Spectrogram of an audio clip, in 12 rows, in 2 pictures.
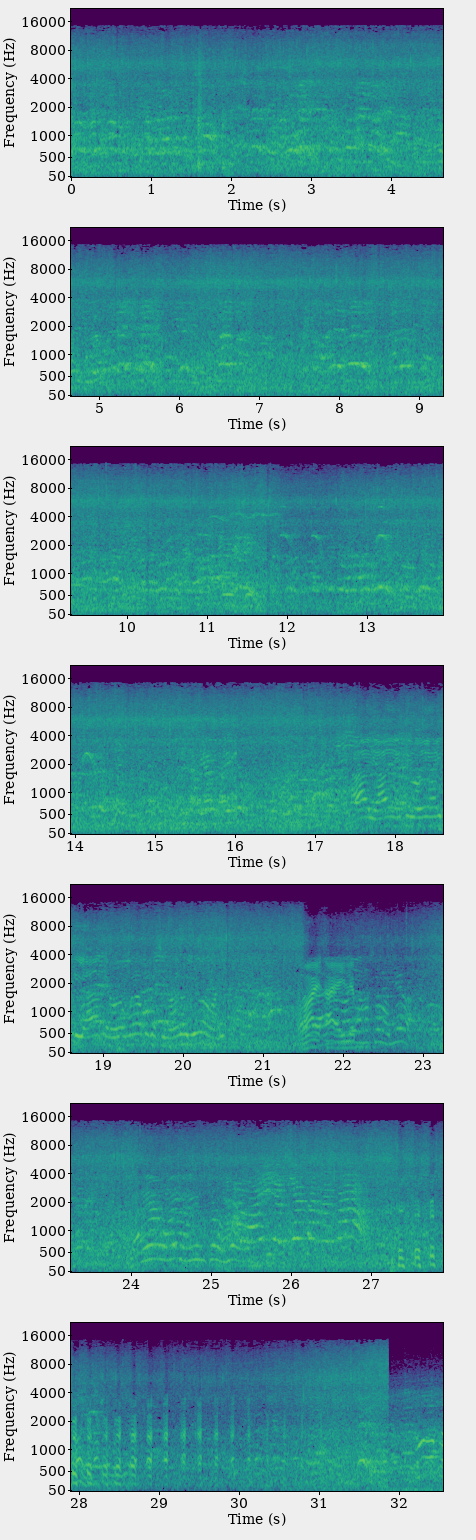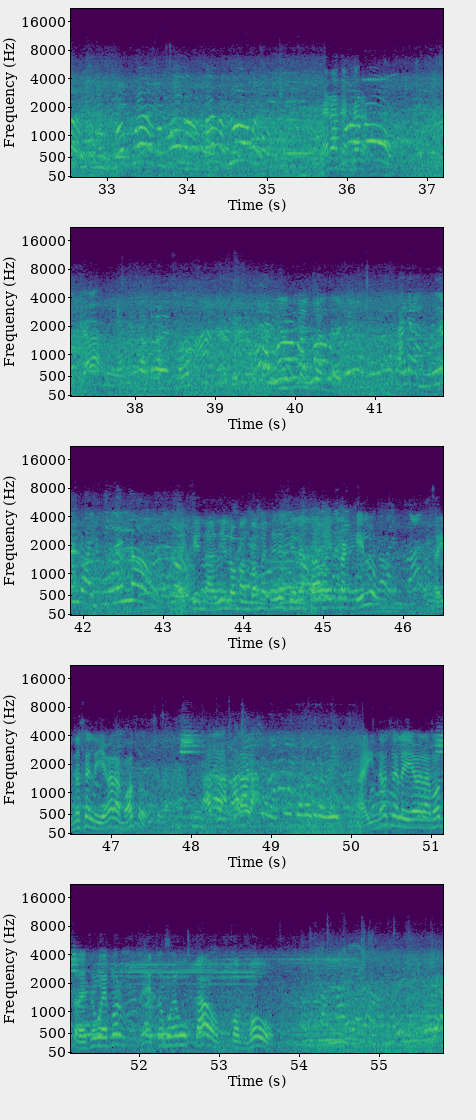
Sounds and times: Speech: 0:00.0 - 0:27.0, 0:30.2 - 0:55.8
Chatter: 0:00.0 - 0:55.8.

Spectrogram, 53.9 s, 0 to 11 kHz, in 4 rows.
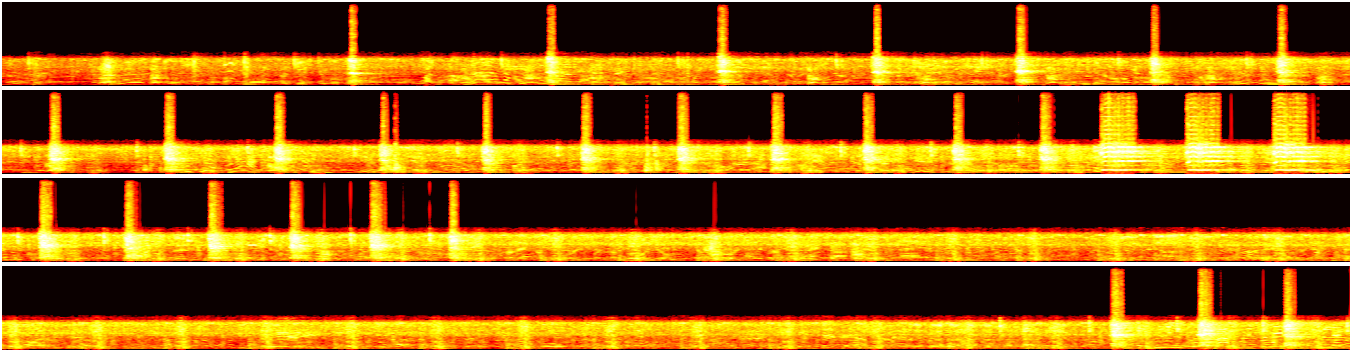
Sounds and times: Engine: 0:00.0 - 0:53.9
Speech: 0:00.0 - 0:53.9.

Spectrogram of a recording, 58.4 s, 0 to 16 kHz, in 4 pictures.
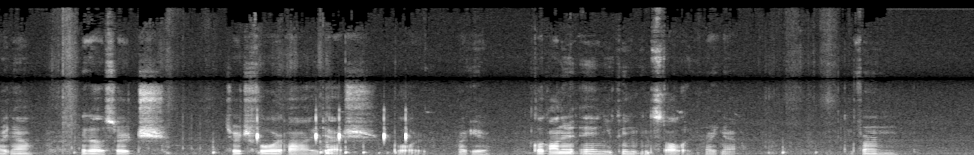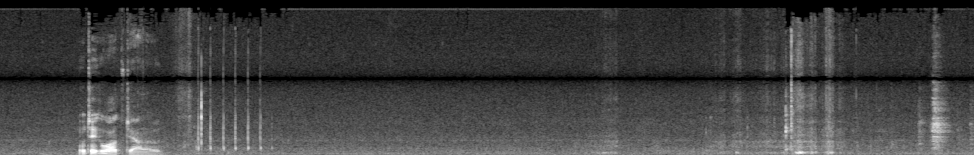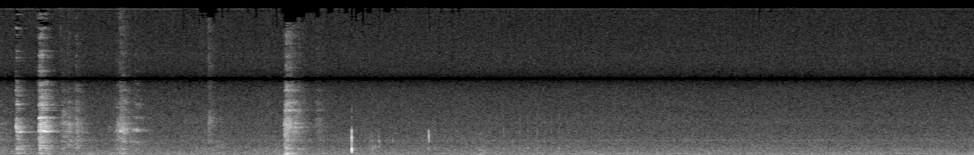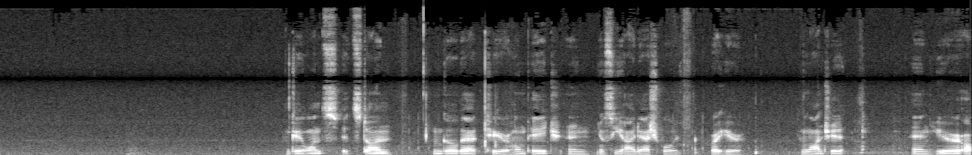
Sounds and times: Speech: 0:00.0 - 0:00.6, 0:01.2 - 0:02.6, 0:03.4 - 0:07.4, 0:08.0 - 0:11.2, 0:12.7 - 0:13.6, 0:15.8 - 0:17.1, 0:48.1 - 0:55.1, 0:55.8 - 0:56.6, 0:57.5 - 0:58.4.

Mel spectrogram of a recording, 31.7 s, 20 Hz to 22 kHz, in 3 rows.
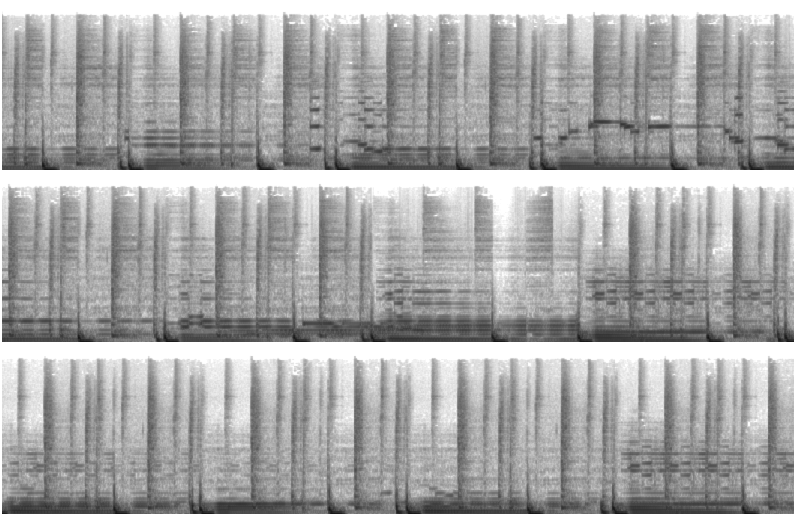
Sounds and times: Music: 0:00.0 - 0:31.6.

